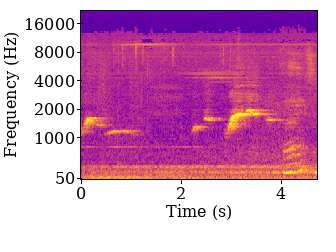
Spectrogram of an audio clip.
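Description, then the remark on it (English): A person whistles a short series of sliding, rising notes, clear, over a steady low background hum, with no talking; the person is whistling in a bathroom while on the toilet. “It almost felt like he, like, whistled in that room to do a little test, almost, to, like, oh, let's see, is he gonna recognize my whistle while I'm pooping?”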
